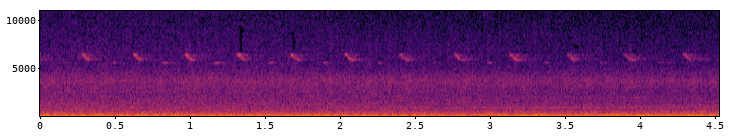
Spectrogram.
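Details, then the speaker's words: Ford Mustang Boss 302 idling in first gear: a faint high chirp about three times a second at wheel speed from the rear left. The brake rotor, caliper and ABS ring wobble, showing a bent rear axle. "And that gives us a much better idea of what's actually happening here. It's done bent."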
